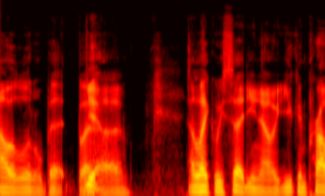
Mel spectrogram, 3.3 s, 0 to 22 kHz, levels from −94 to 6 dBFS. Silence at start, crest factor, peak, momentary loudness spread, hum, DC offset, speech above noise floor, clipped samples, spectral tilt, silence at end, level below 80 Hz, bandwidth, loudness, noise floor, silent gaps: 0 s; 20 dB; -10 dBFS; 12 LU; none; under 0.1%; 28 dB; under 0.1%; -6.5 dB/octave; 0 s; -52 dBFS; 15.5 kHz; -31 LUFS; -58 dBFS; none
